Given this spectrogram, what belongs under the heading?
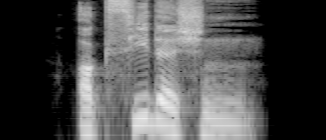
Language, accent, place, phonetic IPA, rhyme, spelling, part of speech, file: German, Germany, Berlin, [ɔˈksiːdɪʃn̩], -iːdɪʃn̩, oxidischen, adjective, De-oxidischen.ogg
- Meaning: inflection of oxidisch: 1. strong genitive masculine/neuter singular 2. weak/mixed genitive/dative all-gender singular 3. strong/weak/mixed accusative masculine singular 4. strong dative plural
